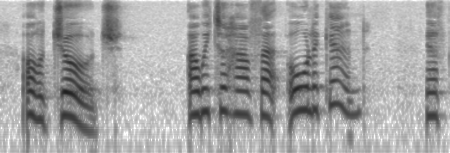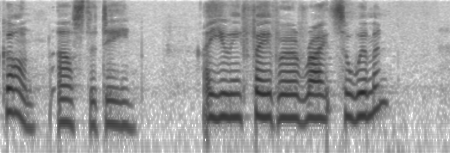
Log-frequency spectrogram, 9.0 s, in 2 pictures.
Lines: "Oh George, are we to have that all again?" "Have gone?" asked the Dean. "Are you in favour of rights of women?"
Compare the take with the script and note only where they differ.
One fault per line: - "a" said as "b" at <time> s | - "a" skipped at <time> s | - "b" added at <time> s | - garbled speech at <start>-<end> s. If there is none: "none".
none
